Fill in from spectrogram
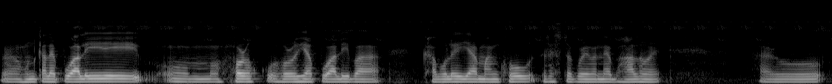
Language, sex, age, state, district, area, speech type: Assamese, male, 18-30, Assam, Golaghat, rural, spontaneous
